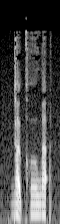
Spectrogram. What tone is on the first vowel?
falling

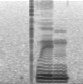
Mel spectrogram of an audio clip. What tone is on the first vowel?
low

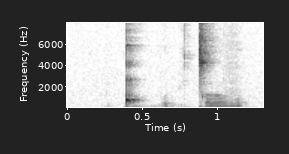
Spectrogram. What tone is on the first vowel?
falling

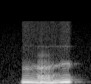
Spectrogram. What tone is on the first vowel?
low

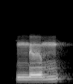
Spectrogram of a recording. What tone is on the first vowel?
rising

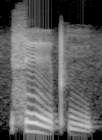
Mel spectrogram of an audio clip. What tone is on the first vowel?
falling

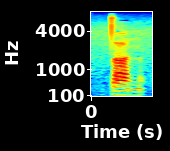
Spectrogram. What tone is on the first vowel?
low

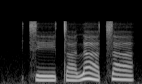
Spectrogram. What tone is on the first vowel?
low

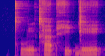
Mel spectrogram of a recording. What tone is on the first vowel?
low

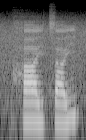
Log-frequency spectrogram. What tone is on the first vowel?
low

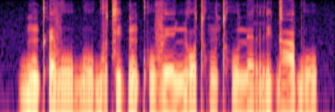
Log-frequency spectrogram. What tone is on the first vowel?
falling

